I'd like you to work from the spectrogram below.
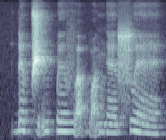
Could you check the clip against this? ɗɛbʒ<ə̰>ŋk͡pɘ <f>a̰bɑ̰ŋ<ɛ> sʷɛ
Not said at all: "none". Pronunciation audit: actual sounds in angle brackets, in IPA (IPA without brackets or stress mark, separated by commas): ə̰, v, ɛ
